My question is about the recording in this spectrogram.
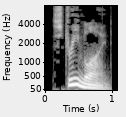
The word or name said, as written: streamlined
